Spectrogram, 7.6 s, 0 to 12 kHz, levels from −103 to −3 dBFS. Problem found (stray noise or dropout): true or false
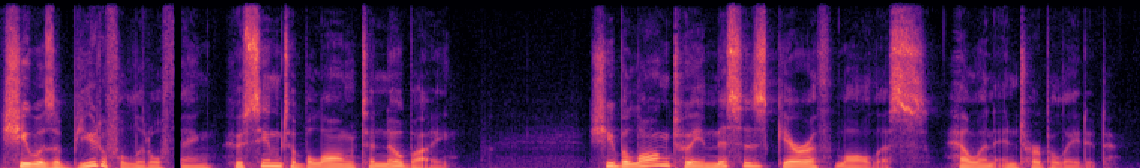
true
